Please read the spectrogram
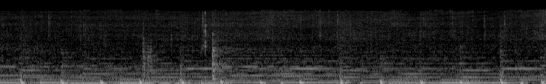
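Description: Thin chicken breast fillets sizzling in a dry non-stick frying pan with no oil, a steady hiss. A background music track with a regular low beat plays underneath.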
